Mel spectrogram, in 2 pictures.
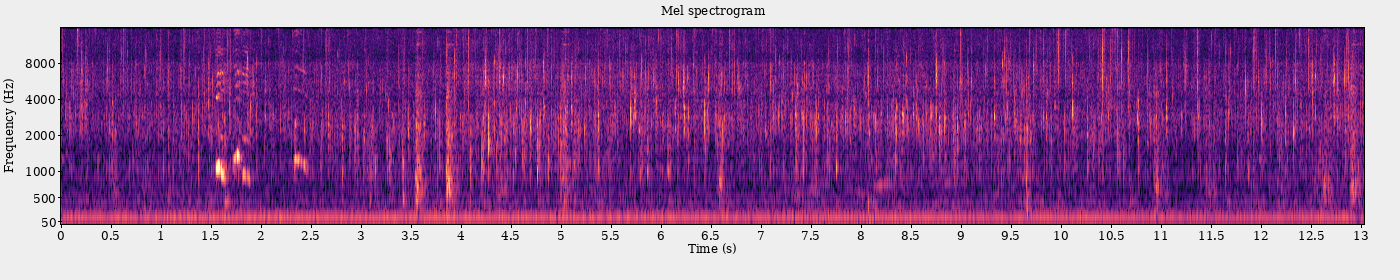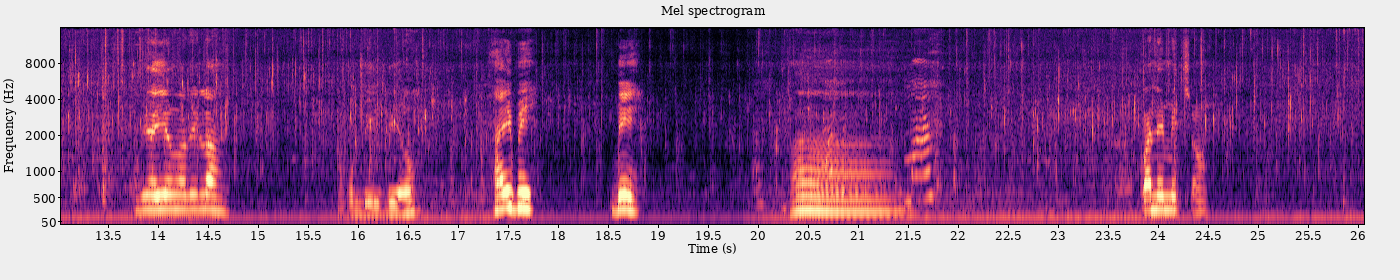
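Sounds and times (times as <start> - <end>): chicken sizzling in oil: 0.0 - 26.0
high squeak: 1.5 - 2.5.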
